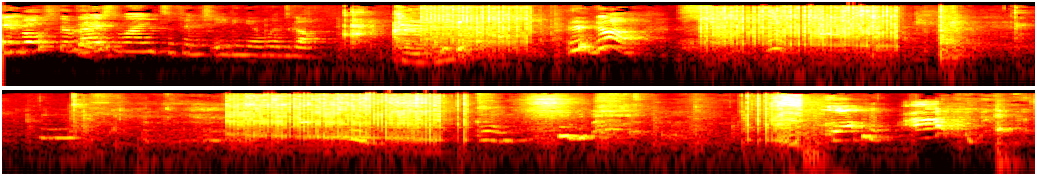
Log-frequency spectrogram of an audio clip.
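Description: Girls' muffled voices and giggling while chewing a gummy, broken by three long breathy hisses of about a second each.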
